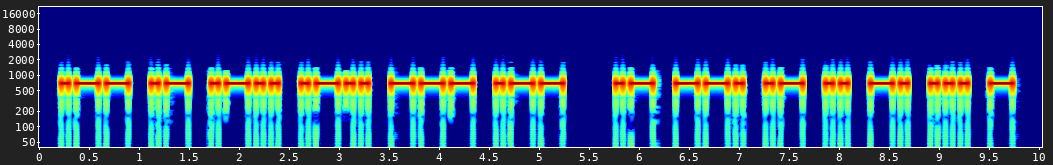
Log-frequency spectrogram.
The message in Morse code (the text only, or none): WALLOW AGAINST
